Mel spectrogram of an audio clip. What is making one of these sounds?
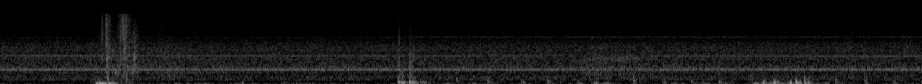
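Heavy footsteps thud on the ground after short jumps.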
